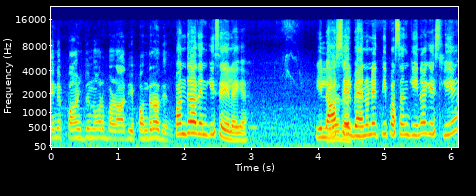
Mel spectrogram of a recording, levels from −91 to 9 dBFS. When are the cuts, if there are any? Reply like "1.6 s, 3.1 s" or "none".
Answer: none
